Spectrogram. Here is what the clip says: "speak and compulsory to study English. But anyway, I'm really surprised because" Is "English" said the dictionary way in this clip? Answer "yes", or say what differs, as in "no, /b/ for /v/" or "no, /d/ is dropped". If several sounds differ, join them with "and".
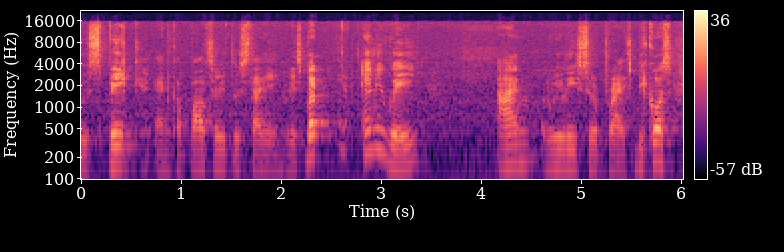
no, /s/ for /ʃ/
